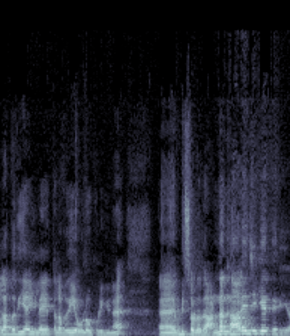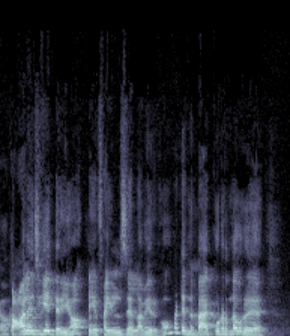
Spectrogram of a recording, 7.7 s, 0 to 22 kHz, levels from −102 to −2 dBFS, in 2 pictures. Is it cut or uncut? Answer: cut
